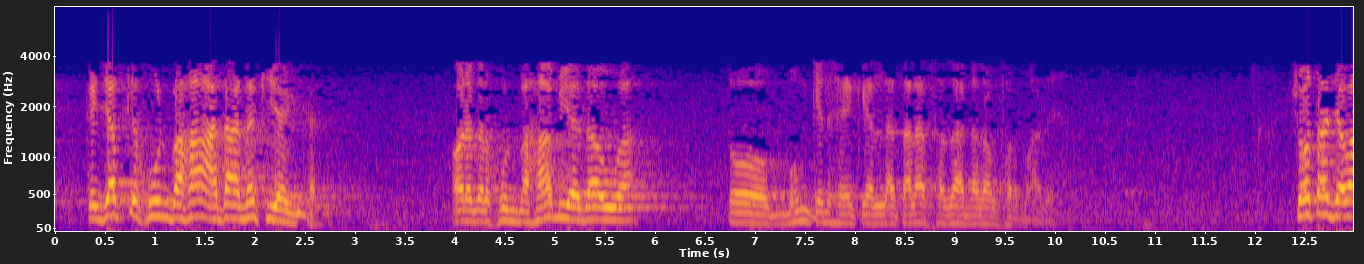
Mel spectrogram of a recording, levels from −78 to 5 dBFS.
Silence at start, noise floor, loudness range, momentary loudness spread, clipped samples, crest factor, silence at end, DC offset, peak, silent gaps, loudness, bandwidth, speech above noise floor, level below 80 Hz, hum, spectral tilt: 0 s; -42 dBFS; 11 LU; 17 LU; under 0.1%; 16 dB; 0 s; under 0.1%; 0 dBFS; none; -15 LUFS; 4.2 kHz; 28 dB; -50 dBFS; none; -9 dB/octave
